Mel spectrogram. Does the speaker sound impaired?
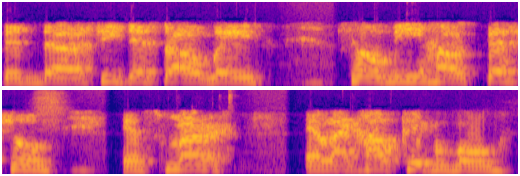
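Yes: cerebral palsy; since birth, uses wheelchair, performs from wheelchair.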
